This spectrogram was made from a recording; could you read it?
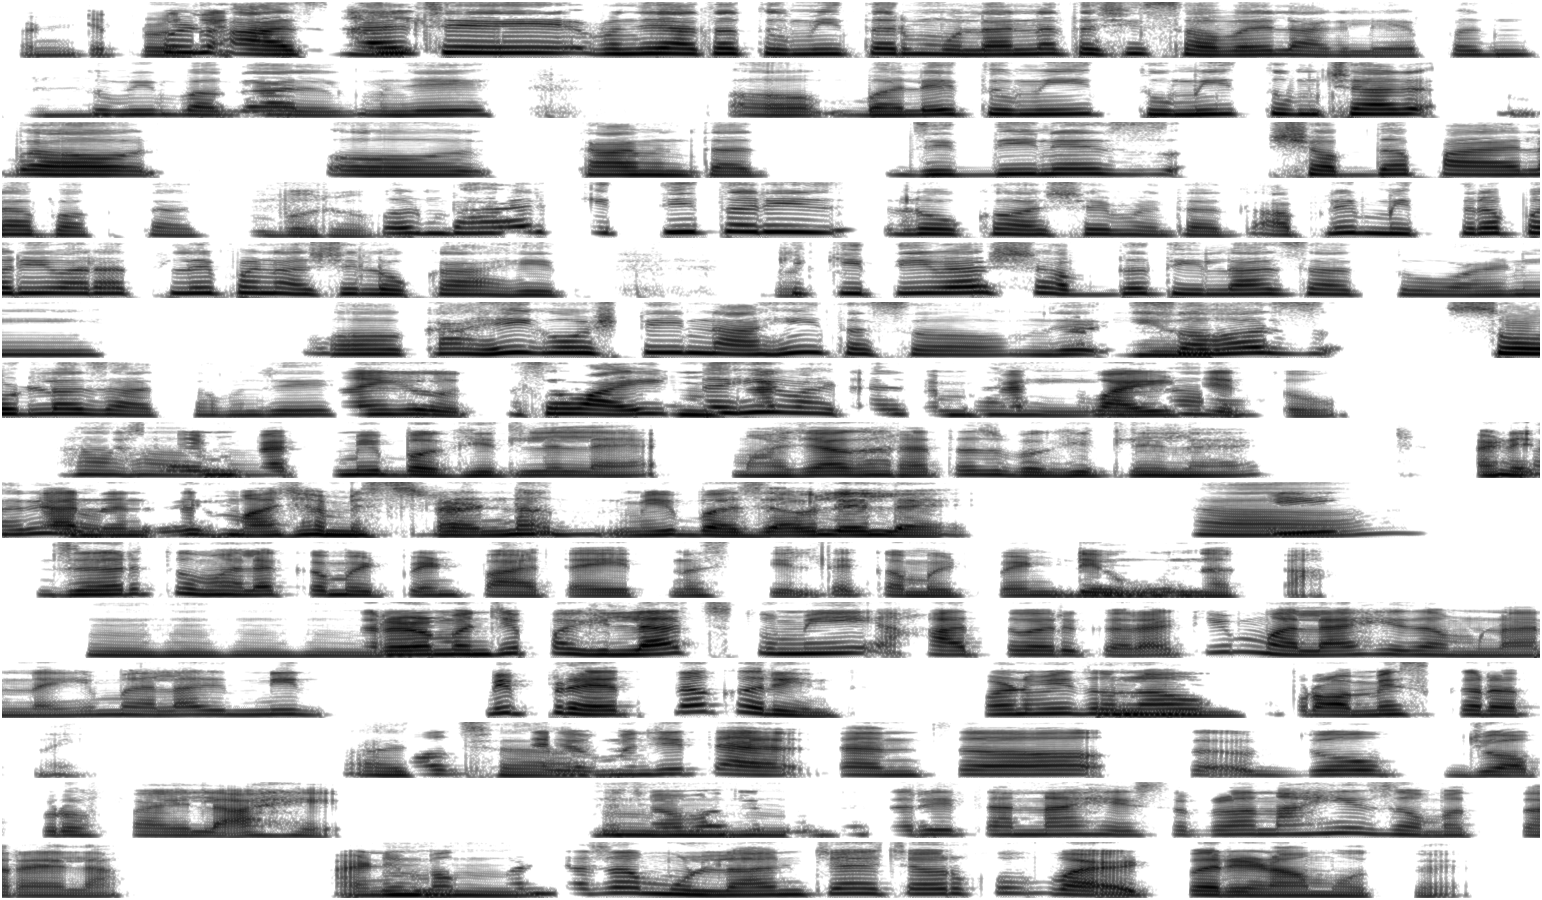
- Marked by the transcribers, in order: unintelligible speech; other background noise; tapping; in English: "इम्पॅक्ट इम्पॅक्ट"; in English: "इम्पॅक्ट"; other noise; in English: "कमिटमेंट"; in English: "कमिटमेंट"; in English: "प्रोफाइल"
- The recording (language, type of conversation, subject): Marathi, podcast, वचन दिल्यावर ते पाळण्याबाबत तुमचा दृष्टिकोन काय आहे?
